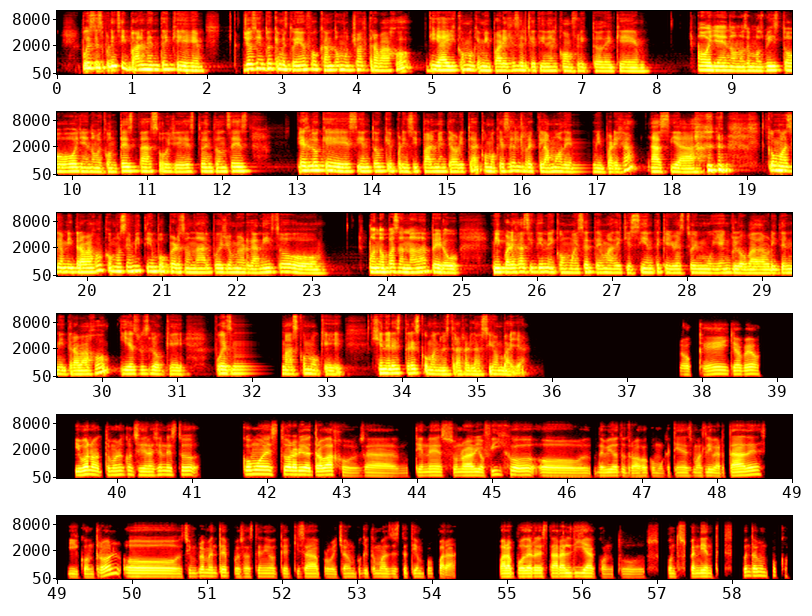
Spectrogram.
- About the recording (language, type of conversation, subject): Spanish, advice, ¿Cómo puedo equilibrar mi relación de pareja, el trabajo y mi vida personal?
- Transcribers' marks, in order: tapping; other background noise; other noise; distorted speech; chuckle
